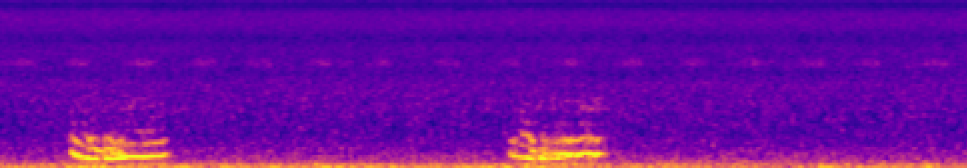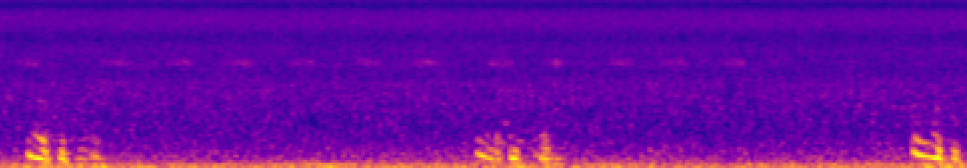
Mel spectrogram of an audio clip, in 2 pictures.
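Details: Five-month-old female kitten snoring while asleep: soft, short rasping snores repeating roughly every three to four seconds over a steady low background hum.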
